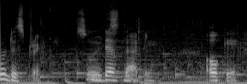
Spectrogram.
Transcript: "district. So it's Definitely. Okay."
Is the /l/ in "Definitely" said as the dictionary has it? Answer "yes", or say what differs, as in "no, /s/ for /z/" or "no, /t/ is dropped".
no, /l/ is dropped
